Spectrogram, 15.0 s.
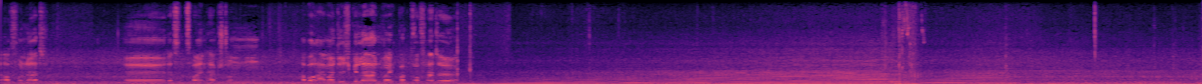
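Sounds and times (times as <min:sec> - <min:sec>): car engine accelerating: 0:05.7 - 0:15.0.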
